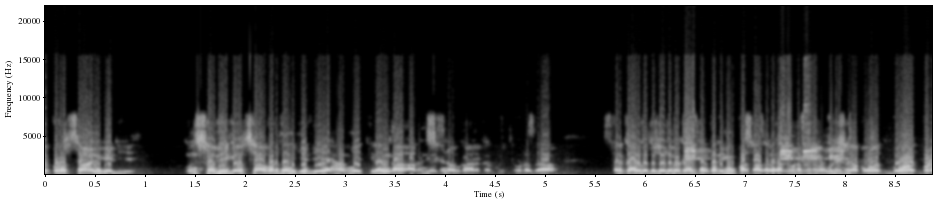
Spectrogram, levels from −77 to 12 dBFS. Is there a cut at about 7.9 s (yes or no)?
yes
